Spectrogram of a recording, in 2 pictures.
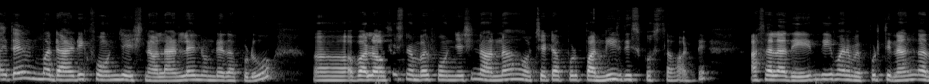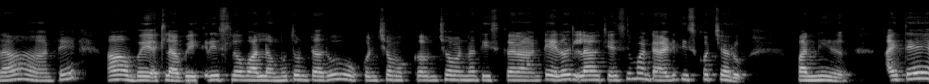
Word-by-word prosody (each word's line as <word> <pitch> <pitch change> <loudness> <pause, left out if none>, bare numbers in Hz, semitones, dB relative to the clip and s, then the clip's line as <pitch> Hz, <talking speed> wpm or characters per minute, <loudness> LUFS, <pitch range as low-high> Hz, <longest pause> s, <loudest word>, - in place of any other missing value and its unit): అయితే 230 +3 0 0.3
మా 240 - +2
డ్యాడీకి 210 +3 +2
ఫోను 210 -1 0
చేసినా 205 -2 -1
ల్యాండ్ 180 +2 +2
లైనుండేటప్పుడు. 190 -3 -1 0.6
ఆహ్, 195 0 +1
వాళ్ల 200 0 +6
ఆఫీసు 230 +4 -8
నంబర్‌కి 215 0 +1
ఫోను 205 -1 -1
చేసి, 205 +4 -4
నాన్న, 200 +1 +2 0.2
వచ్చేటప్పుడు 205 +1 -1
పనీర్ 205 +4 +3
తీసుకొస్తావా, 200 -3 -5
అంటే, 180 +11 -10 0.5
"అసలు 205 +1 +4
అది 185 -2 +1
ఏంది, 220 +4 -1
మనం 215 -2 +2
ఎప్పుడు 210 +4 -5
తినము 195 +2 +2
కదా!" 195 -1 +2 0.4
అంటే, 200 +7 -4 0.5
ఆ! - - +6 0.2
బే 195 0 +3
అట్లా 185 0 +2
బేకరీస్‌లో 205 +2 0
వాళ్లమ్ముతుంటారు. 195 +2 +1 0.3
కొంచెం, 190 +3 -3
ఒక 190 - -20
కొంచెం 195 +2 -2
అన్న 200 0 -1
తీసుకురా 195 0 -1
అంటే, 190 +4 -3
ఏదో 220 +3 +4
ఇలా 205 +1 +4 0.2
చేసి 200 +5 -3
మ 260 - 0
డ్యాడీ 195 +3 +2
తీసుకొచ్చారు 220 -6 -2 0.6
పన్నీరు. 190 -5 +2 0.5
అయితే 215 +5 +1
200 Hz, 145 wpm, -24 LUFS, 190-215 Hz, 0.6 s, వాళ్ల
